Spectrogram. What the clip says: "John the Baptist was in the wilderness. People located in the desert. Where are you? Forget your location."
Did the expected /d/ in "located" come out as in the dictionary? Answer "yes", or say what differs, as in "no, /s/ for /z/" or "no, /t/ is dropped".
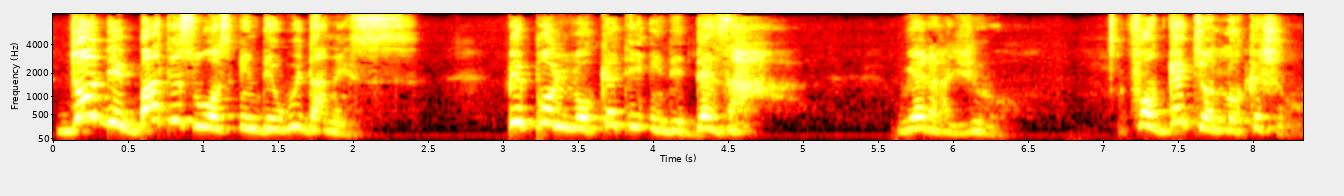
no, /d/ is dropped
